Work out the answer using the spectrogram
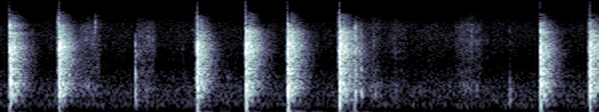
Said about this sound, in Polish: To także ręką uciskiem się nie da. Ono trzeba brać po prostu ubijaczkę. O, tu się stawi dłutko i...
